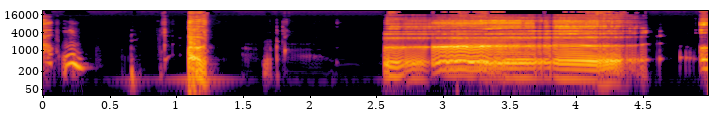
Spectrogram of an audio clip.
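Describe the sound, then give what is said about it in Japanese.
A long, loud, drawn-out burp, rumbling and wavering for about two seconds, preceded by a few short mouth noises and a brief sharp gulp. “こんなにゲップしたらまた我慢できなくなるかも。”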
